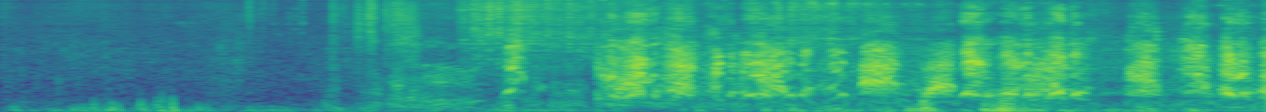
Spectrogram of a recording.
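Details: Olde English Bulldogge named Rosie, in training in Central Minnesota: a quiet start with low rustles, then loud, rapid, broadband barks from about the third second, coming roughly every second in uneven bursts.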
